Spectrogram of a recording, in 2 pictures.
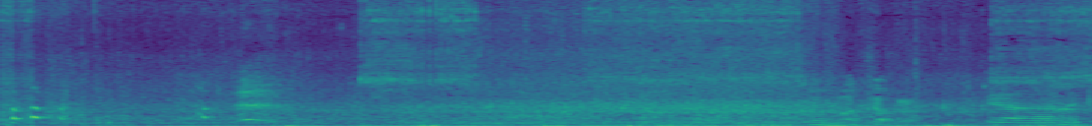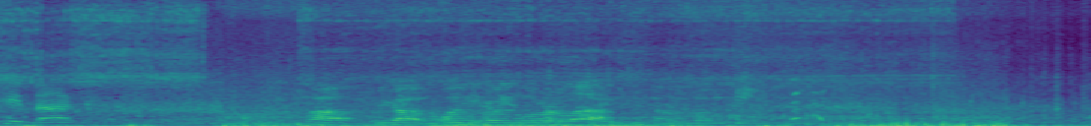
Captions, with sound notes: [laughing] [wind blowing] So much of it. Yeah, it came back. Well, we got one good lure left.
